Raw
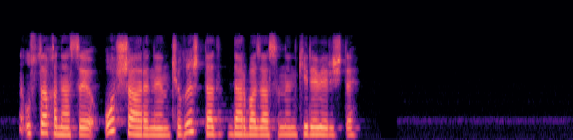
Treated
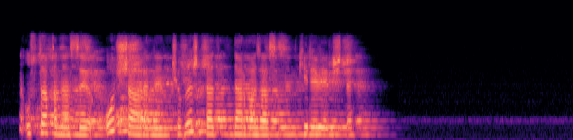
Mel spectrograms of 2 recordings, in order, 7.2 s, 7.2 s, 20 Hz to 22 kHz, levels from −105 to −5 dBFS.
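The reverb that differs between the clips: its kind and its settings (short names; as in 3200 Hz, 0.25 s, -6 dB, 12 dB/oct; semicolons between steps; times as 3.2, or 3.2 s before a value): digital reverb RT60 0.59 s, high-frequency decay 0.45×, pre-delay 75 ms, DRR 5 dB; gain +2.5 dB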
